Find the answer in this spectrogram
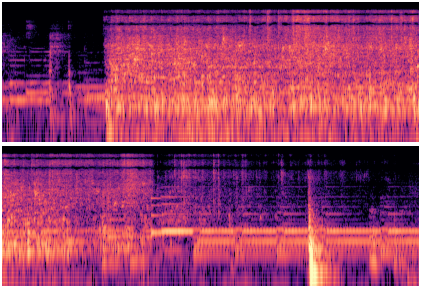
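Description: Water poured from a container into a small glass aquarium over gravel: a steady rushing splash from about a second in until about four seconds, over soft background music. A single sharp click near the end.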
